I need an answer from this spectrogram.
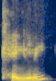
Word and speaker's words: Kayleigh: So my name is pronounced Kayleigh.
